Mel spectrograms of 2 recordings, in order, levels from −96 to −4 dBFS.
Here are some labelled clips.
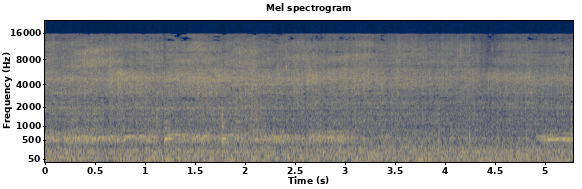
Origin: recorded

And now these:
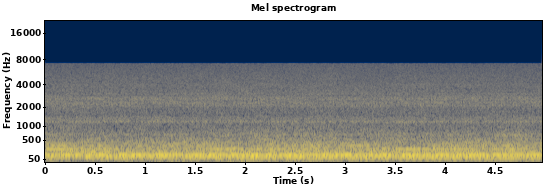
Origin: remade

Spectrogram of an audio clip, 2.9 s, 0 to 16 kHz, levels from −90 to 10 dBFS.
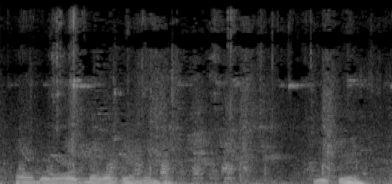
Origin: recorded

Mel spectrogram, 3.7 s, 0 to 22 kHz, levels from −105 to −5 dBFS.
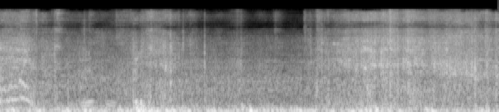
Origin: remade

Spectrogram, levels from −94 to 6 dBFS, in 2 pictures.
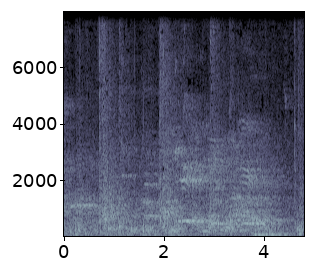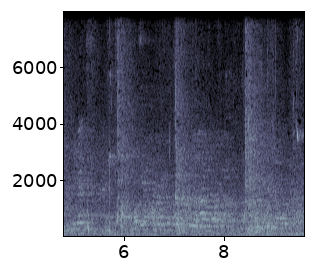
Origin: recorded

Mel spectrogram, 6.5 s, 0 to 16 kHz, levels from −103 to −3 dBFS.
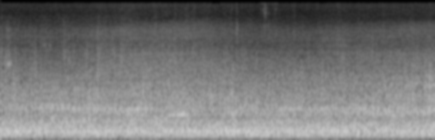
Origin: recorded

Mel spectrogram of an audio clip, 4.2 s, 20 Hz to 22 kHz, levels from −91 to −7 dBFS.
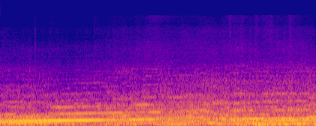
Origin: remade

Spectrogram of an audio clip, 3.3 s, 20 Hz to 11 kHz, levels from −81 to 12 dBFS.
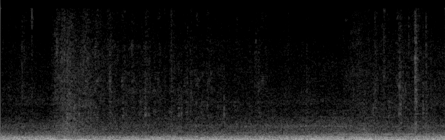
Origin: recorded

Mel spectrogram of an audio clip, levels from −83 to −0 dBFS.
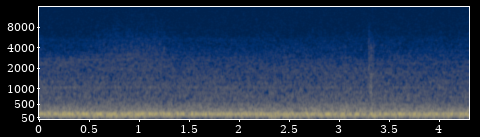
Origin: recorded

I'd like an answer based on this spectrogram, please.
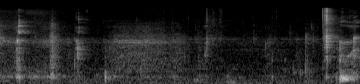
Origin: recorded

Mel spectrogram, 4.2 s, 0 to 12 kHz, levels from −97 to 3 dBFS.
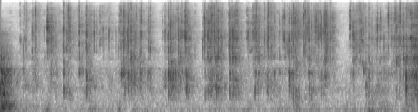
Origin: recorded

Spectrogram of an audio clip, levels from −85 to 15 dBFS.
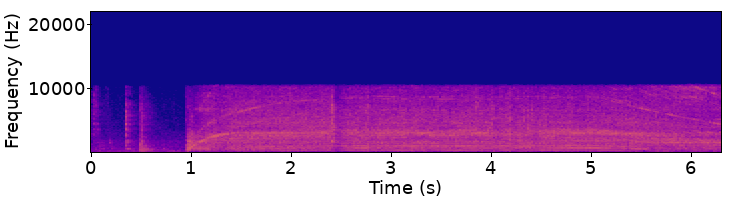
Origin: recorded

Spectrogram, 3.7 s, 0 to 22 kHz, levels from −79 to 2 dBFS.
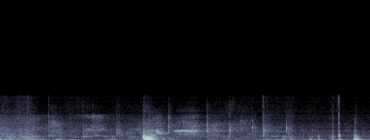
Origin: remade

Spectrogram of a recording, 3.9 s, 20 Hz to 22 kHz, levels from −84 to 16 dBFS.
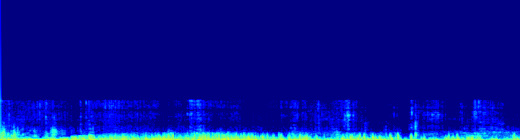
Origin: recorded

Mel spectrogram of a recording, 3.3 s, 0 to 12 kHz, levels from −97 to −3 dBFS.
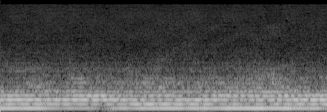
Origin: remade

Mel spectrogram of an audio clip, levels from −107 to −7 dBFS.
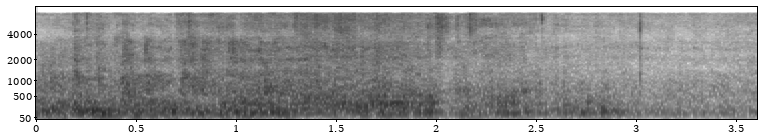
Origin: remade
